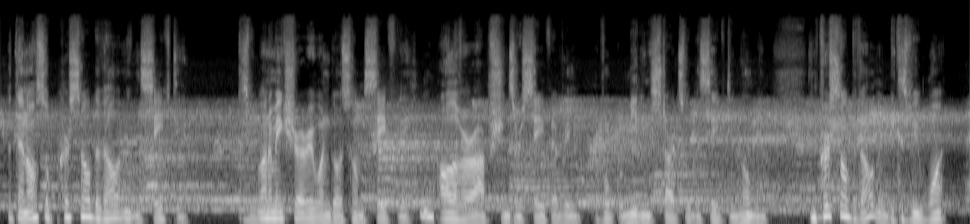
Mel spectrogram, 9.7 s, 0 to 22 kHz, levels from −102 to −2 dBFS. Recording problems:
voice in the background; loud; throughout; 8 dB below the speech

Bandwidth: 15.5 kHz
